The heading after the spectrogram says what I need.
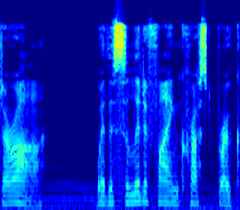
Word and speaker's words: aa: Other areas are rough and jagged, called AA, pronounced RR, where the solidifying crust broke apart and formed clinkers and sharp fragments.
